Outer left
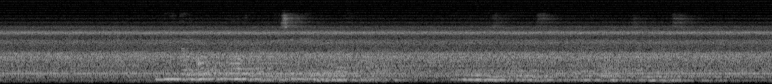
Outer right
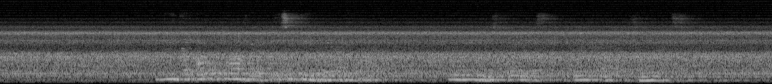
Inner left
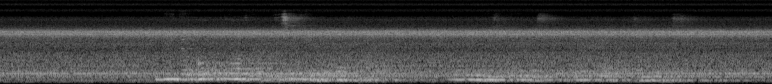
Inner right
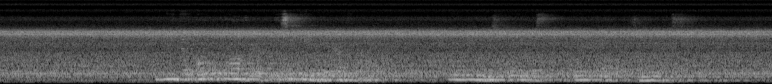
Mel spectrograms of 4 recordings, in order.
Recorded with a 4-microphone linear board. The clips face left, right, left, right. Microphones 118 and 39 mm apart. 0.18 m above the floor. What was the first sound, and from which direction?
A woman speaking, 15° left (ahead or behind).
